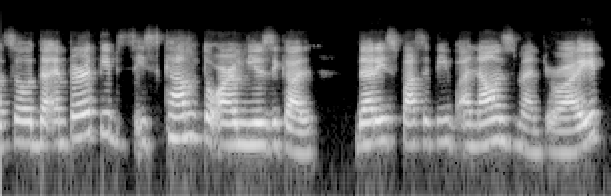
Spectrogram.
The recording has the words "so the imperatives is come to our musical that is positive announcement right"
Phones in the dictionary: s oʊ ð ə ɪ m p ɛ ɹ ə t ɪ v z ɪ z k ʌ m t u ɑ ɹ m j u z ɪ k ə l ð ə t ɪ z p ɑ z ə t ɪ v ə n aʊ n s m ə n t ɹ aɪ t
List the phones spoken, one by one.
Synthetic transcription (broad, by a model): s oʊ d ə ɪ m p ɛ ɹ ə t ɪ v s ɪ s k ʌ m t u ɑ w m j u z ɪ k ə l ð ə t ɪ s p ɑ s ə t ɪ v ə n aʊ n s m ə n t ɹ aɪ t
